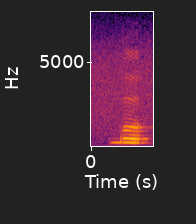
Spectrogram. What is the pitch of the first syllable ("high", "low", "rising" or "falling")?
low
